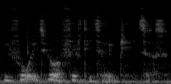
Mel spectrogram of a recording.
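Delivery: hushed reckoning to oneself; whispered aside. Real, not acted. Host working out a future age, whispered aside. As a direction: whisper it under your breath.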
